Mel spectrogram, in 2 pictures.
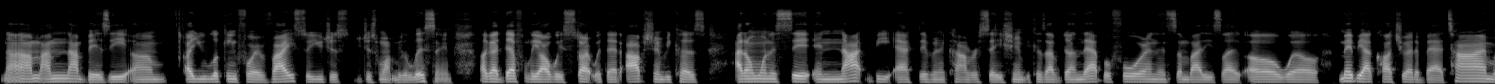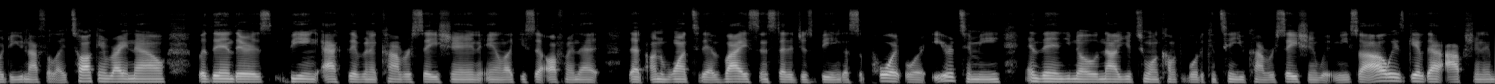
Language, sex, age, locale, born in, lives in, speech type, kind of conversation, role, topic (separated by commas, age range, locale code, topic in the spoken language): English, female, 30-34, en-US, United States, United States, conversation, unstructured, none, How do you ask for help and offer support to others?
